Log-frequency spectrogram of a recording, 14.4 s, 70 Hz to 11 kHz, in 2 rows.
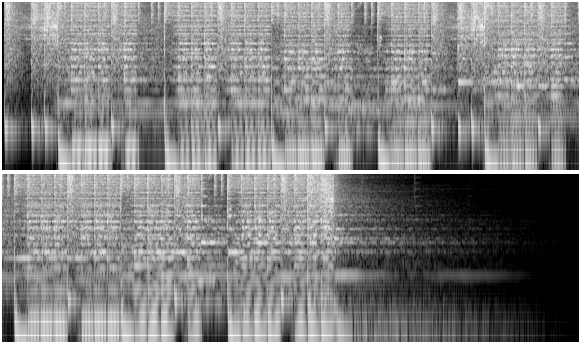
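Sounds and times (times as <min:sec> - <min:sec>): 
positive energy future bass logo jingle: 0:00.7 - 0:05.4, 0:06.0 - 0:13.8.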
